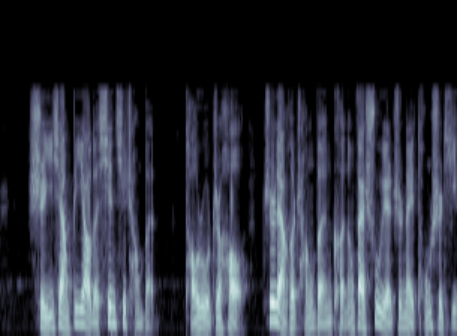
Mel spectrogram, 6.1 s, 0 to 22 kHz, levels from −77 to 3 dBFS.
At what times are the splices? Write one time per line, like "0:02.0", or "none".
0:02.3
